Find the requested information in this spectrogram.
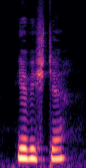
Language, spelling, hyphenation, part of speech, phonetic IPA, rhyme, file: Czech, jeviště, je‧vi‧š‧tě, noun, [ˈjɛvɪʃcɛ], -ɪʃcɛ, Cs-jeviště.ogg
- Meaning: stage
